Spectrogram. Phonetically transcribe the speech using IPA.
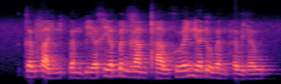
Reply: k ə˧˥ w f a˨˩˨ j ɲ ə˨˩ k̚ w ə˨˩ m ɓ i˨˩˦ ə̯ x i˧˥ ə̯ ɓ ə˧ ŋ ɣ a˨˩ m t̪ʰ a˨˩˨ w x u˧˥ ə̯ ɲ ɨ˧˥ ə̯ ɗ u˧˥ w ə˨˩˦ m h ə˨˩ w j ə˧ w

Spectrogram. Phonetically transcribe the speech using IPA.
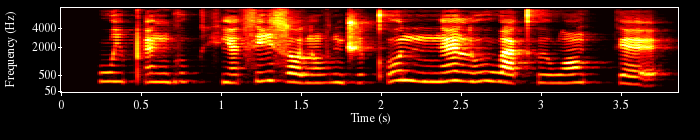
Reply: w i pʼ ɛ̃ ŋ ɡ u k fʲ ã s i z ɔ l õ v n d͡ʒ o kʼ o nː ɛ̃ l u w a kʰ ɯ w ɔ̃ kː ɛ

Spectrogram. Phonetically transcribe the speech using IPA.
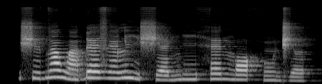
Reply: ʃ ɨ˧ d ã˦ w ã˨ ɗ ɛ˦ z ɛ̃˦ l i˦˨ ʃ ɛ˨ ŋ i˧ h ɛ˦ ŋ ɔ˧ h ũ˨ d͡ʒ ə˨

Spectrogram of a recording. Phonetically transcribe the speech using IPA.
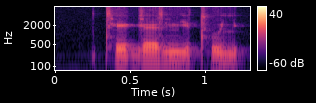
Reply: tʰ e ɡ ɛː z nʲ e tʰ u lʲ

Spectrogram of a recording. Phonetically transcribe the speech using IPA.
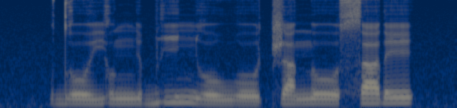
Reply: d oː˨ j ʊ˨ ŋ ɪ˨ b iː˦ ɲ oː˨ w oː˨ t͡ʃ a˦ n oː˦˨ s a˦ ɾ e˦

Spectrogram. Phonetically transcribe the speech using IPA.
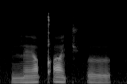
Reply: n ɛ̃ qʼ ɛ̃ t͡ʃʼ ɵ

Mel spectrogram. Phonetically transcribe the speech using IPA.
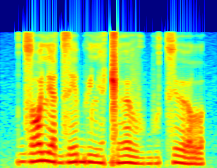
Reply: d͡z ɔ lʲ a d͡z e b y lʲ a̤ ɡ͡ǁ œ v o̤ b o̤ t͡s ø lˠ

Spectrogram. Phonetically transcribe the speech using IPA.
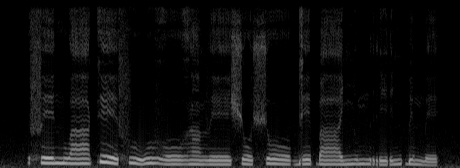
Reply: f eː˨ n w aː˨ k eː˦˨ f u˦˨ w u˦ ɣ oː˨ ɣ ã˨ β eː˨ ʃ o˦˨ ʃ oː˦˨ ɡ e˦ ɓ aː˦ ɲ u˦ m r i˨ ɾ i˦ ŋ ɓ ɪ˦ m e˨

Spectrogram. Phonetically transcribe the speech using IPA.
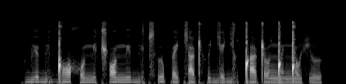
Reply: bʲ ɔ bʲ ɤ ɡ͡ǃ ɔ x o mʲ ɛ t͡ʃʼ ɔ mʲ u bʲ u t͡sʼ ɯ p ɛ c a ʈʰ ɯ ɟ ɛ ɟ ɤ ǃ a ʈ ɤ ŋ͡ǃ e ŋ͡ǃ o ç ɯ

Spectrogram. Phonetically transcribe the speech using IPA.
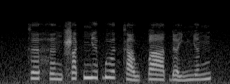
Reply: k əː˧ h əː˨˩ ŋ ʂ a˦˥ k̚ ɲ ɨ˧ ɓ u˧ ə̯ k a˨˩˨ w ɓ aː˨˩ ɗ ə˨˩˨ j ɲ ə˧˥ ŋ

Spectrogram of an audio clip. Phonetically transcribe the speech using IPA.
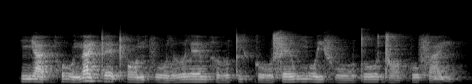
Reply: ɲ aː˧˩ t̚ h oː˧˩ n a˥˨ j t̪ ɛː˥˨ t̪ʰ ɔː˩˧ n f oː˧˩ l ɤː˧˥ l ɛː˧˥ m h ɤː˩˧ t̪ i˧ ə̯ k oː˩˧ s ɛː˧˥ w m oː˧ j f oː˩˧ t̪ oː˧ d ɔː˩ k o˧ f a˩ j

